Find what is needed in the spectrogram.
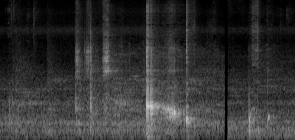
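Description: A few light clicks and knocks of kitchen utensils being handled, then a short voice sound with a falling pitch about two seconds in.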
